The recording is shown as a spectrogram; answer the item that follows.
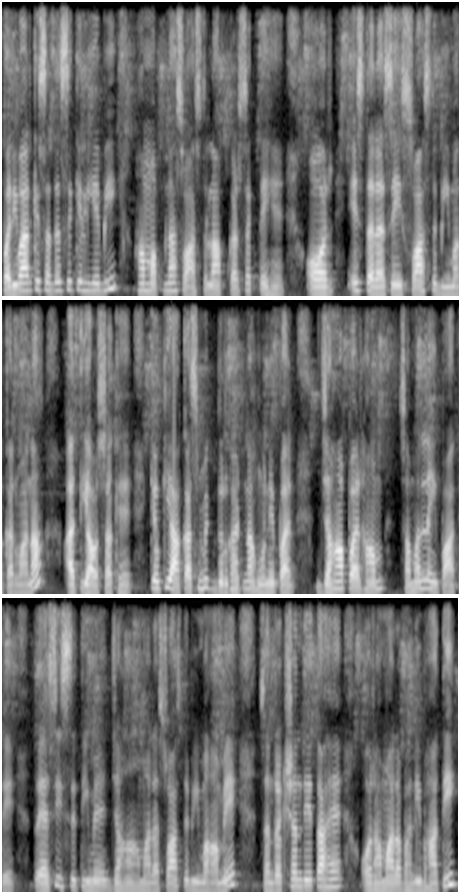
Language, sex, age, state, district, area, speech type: Hindi, female, 60+, Madhya Pradesh, Hoshangabad, urban, spontaneous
